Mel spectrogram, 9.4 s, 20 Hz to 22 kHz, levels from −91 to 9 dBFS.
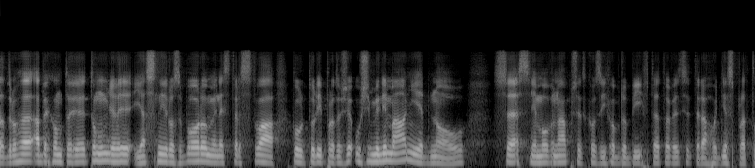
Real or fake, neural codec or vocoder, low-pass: fake; codec, 16 kHz, about 1 kbps, DyCAST, with the encoder's durations; 7.2 kHz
